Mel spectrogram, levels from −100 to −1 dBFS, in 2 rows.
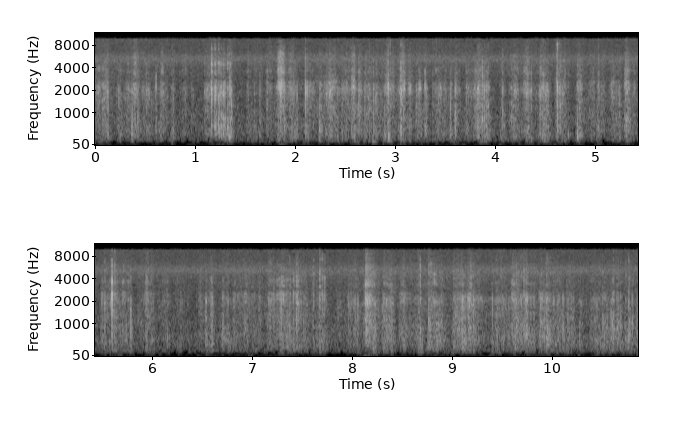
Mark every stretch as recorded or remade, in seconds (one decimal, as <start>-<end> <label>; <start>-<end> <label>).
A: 0.0-10.9 remade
